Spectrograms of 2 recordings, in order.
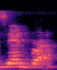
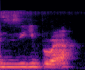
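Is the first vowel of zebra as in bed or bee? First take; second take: bed; bee. First: The first vowel is short, as in bed. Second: The first vowel is long, as in bee. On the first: This is how the speaker's own group says it. "we we say zebra" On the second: This is how others say it. "We don't say zebra"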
